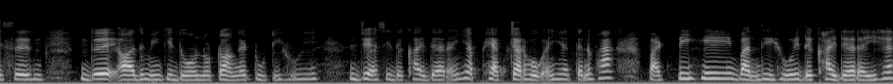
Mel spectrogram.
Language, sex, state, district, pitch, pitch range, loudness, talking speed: Hindi, female, Uttar Pradesh, Jyotiba Phule Nagar, 230 Hz, 215-245 Hz, -23 LUFS, 160 wpm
